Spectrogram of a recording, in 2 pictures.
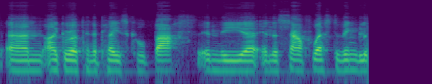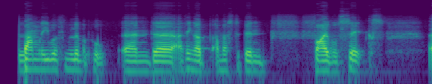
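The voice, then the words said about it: Southwest English accent. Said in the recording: “people can probably tell from my accent, I'm not from Liverpool originally”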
